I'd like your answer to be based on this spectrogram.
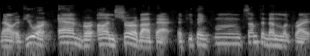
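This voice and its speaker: In a very clean recording with a silent background, a man speaks. His intonation is lively. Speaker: math teacher. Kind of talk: classroom lecture. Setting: classroom. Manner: fast.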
